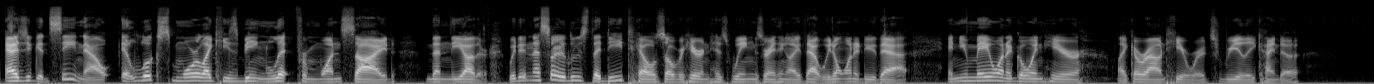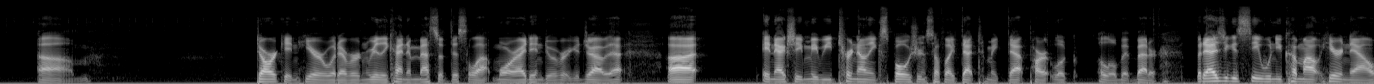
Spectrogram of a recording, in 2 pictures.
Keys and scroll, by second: 10.3 [.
